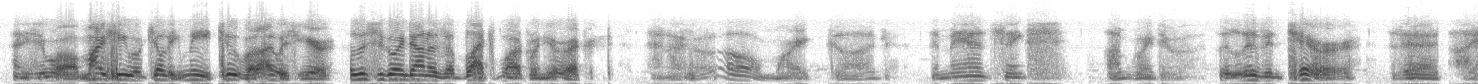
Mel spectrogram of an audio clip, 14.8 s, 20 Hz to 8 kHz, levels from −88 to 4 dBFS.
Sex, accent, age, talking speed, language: male, American, 60-79, 170 wpm, English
